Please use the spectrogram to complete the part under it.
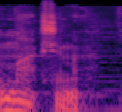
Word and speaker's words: Максим: Максима – кстати, мы традиционно произносим название его пулемета «Максим» с ударением на втором слоге, но фамилия оружейника произносится на самом деле иначе, с ударением на первую «а».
